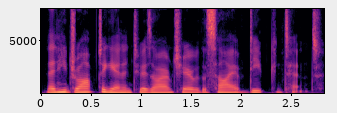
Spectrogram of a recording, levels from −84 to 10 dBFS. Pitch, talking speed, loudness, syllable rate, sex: 155 Hz, 275 wpm, -18 LUFS, 6.6 syllables/s, female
